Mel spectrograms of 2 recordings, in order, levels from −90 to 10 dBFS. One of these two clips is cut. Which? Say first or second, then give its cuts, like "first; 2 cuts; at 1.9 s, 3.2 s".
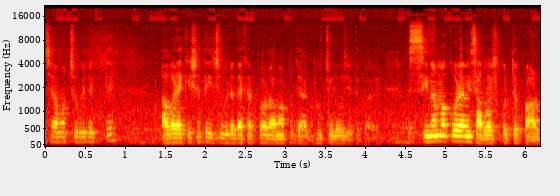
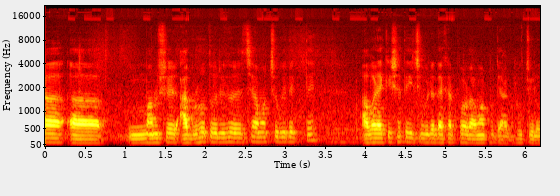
first; 1 cut; at 4.6 s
